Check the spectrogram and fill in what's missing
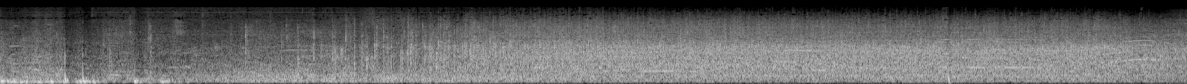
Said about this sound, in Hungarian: Tapsot hallva, kedves hallgatók is gondolhatják, hogy sokan vannak jelen a Szent Péter téren a Vatikánban.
